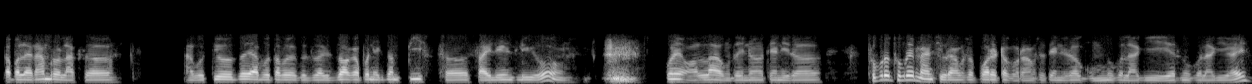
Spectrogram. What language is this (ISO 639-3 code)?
nep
